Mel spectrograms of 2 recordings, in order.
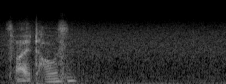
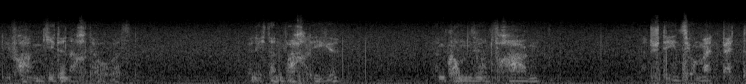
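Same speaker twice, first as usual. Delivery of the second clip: hushed haunted telling; 2 semitones lower, 7 dB quieter than usual. Acted. Veteran telling the colonel of nightly ghosts, hushed. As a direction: tell of the dead in the dark.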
